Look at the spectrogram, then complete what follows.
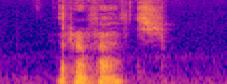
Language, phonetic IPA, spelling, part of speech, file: Polish, [rvat͡ɕ], rwać, verb, LL-Q809 (pol)-rwać.wav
